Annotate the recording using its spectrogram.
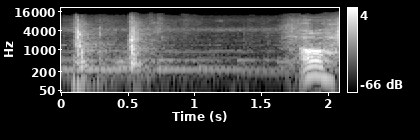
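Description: Two knocks on a wooden bedroom door, about half a second apart, over soft background music.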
